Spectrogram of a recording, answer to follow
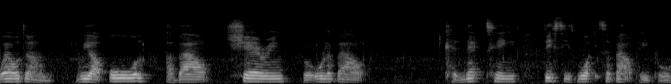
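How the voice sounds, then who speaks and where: A dark, mellow tone delivered at a moderate pace. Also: man. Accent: English. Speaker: YouTuber. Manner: calm.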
